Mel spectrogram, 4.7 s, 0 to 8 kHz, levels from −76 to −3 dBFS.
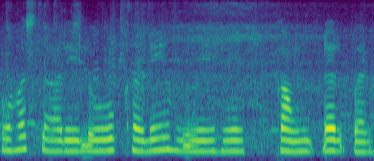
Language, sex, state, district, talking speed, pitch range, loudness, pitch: Hindi, female, Uttar Pradesh, Lucknow, 105 wpm, 195-210 Hz, -17 LUFS, 200 Hz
